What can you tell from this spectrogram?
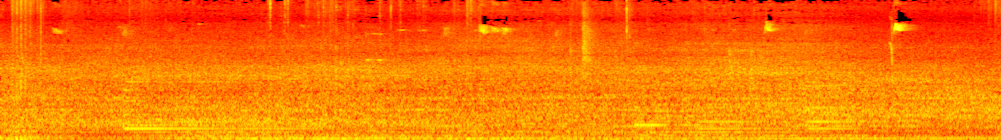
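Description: A steady, loud rumbling noise, with a few short, faint high chirps over it.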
